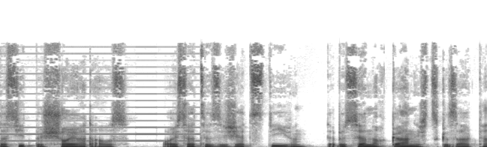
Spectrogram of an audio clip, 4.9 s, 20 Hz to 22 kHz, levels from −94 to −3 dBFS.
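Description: A steady, fixed-pitch whine sits under the speech from 0.0 to 2.0 s, stopping just before "sich jetzt", roughly 20 dB below the speech. It is USB whine: the bus draws current in 1 ms frames, and that 1 kHz pulsing leaks into the audio through the power or ground. The tone is built on 1 kHz, but its strongest part is the 2 kHz harmonic.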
